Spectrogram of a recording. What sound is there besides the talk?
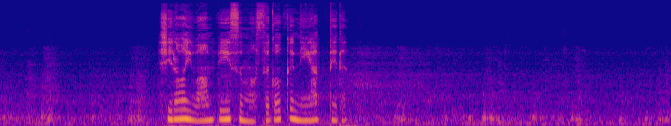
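train running on rails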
